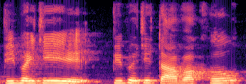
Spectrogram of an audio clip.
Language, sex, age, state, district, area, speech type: Bodo, female, 45-60, Assam, Chirang, rural, spontaneous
